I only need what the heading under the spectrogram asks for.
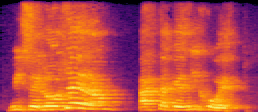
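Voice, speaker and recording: High-voiced preaching man in an echoey church. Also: animated, a little slow. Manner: preaching with sudden shouted emphasis; addresses congregation with questions. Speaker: pastor. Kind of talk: sermon.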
